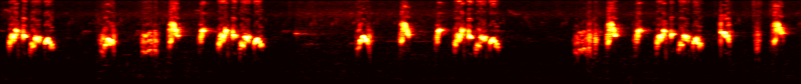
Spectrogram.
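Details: Red-whiskered bulbul song in the southern Thai master style, used to stimulate caged birds: clear whistled notes grouped into rapid phrases, rising and falling, repeated with brief gaps.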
